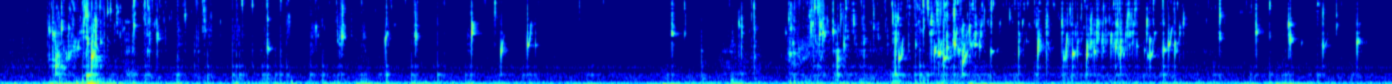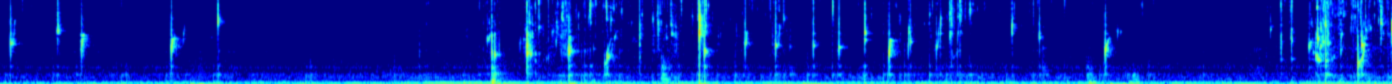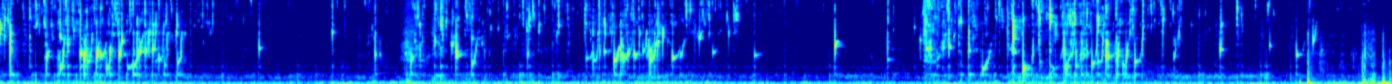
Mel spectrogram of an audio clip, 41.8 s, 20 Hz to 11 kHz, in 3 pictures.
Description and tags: Water Dripping 05
Water dripping. Recorded with Zoom H4
soundeffect, water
